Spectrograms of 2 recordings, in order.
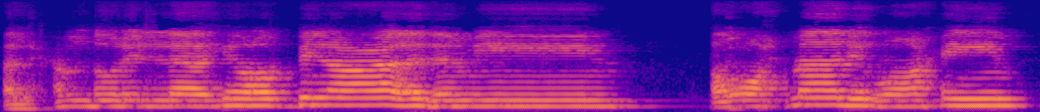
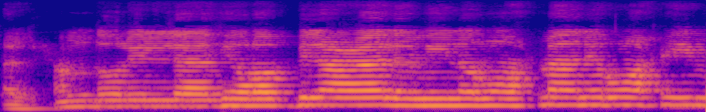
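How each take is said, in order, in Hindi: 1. आयत खत्म होने के बाद थोड़ी देर रुकता है। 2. आयत के बाद बिना रुके आगे चलता है। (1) "वक्फ यानी रुकने की जगह" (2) "अब इसी को मिलाकर पढ़ना है"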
